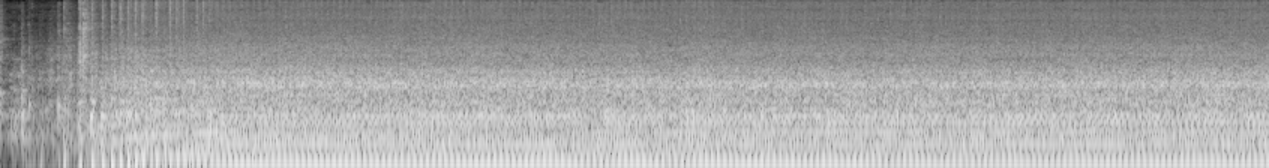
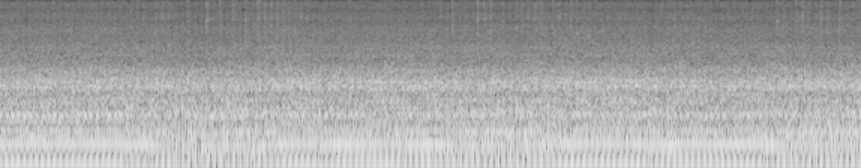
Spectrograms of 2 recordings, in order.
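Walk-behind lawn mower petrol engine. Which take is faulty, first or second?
second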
